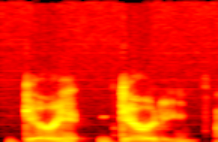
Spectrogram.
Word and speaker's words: Geraghty: I would like to introduce all of you to the president and founder of Making Cancer Fun, Tara Geraghty.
